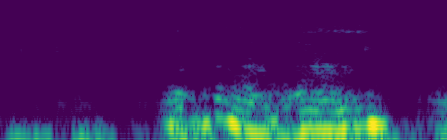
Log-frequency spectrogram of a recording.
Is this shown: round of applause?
no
